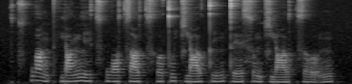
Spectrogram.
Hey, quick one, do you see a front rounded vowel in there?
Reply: no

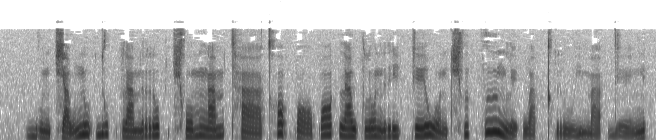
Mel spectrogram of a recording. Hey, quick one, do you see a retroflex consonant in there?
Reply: no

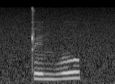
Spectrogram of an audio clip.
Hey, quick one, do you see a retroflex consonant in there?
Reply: yes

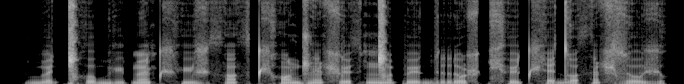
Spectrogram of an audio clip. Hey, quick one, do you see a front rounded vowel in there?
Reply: yes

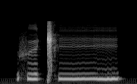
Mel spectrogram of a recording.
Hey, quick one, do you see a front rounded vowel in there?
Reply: yes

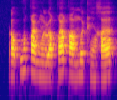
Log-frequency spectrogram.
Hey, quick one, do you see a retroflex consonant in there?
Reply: yes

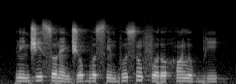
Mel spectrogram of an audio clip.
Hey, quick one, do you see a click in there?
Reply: no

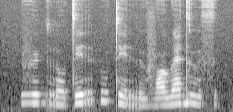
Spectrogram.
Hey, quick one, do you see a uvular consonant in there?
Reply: no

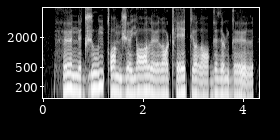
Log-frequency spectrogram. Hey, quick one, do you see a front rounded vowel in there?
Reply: yes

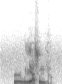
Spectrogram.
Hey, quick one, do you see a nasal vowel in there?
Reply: no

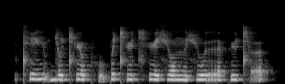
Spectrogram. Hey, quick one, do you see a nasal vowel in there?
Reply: no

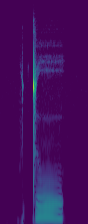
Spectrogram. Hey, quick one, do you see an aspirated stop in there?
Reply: no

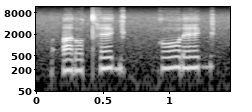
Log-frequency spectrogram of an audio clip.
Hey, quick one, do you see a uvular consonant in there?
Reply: no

